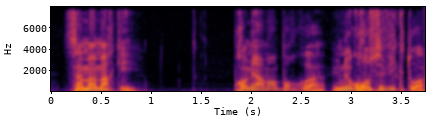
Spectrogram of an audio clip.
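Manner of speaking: accent from Marseille. Talking about yesterday's PSG-Barça match, a big win: put-on Marseille accent. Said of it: "Pourquoi tu prends l'accent".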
